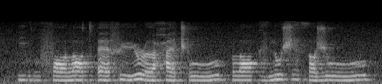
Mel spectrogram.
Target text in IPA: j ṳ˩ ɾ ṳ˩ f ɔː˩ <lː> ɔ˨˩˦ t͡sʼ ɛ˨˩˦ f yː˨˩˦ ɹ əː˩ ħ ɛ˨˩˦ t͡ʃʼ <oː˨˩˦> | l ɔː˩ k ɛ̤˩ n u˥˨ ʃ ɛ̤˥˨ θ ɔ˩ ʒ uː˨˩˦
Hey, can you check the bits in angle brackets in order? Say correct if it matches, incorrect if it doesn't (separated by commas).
incorrect, incorrect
